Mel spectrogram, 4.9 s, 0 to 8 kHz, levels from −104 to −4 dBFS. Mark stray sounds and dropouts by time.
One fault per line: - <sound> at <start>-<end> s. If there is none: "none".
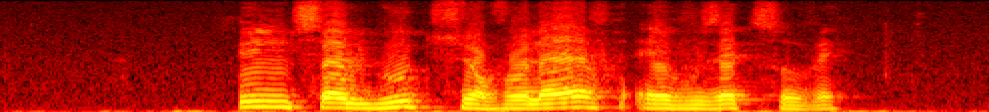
none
